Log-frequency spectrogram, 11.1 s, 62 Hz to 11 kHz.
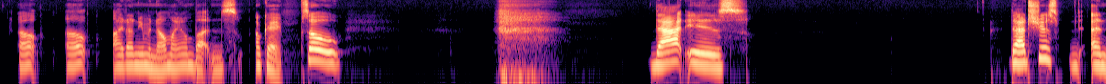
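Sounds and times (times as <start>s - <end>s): woman sighing: 5.0s - 5.7s.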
